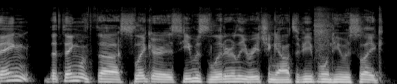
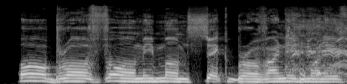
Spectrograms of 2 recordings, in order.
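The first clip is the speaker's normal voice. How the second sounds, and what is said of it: Bad British-Persian impression of Slicker. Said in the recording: “worst fucking impression ... my British Persian”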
